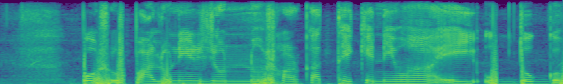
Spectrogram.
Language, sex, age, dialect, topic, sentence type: Bengali, female, 36-40, Standard Colloquial, agriculture, statement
